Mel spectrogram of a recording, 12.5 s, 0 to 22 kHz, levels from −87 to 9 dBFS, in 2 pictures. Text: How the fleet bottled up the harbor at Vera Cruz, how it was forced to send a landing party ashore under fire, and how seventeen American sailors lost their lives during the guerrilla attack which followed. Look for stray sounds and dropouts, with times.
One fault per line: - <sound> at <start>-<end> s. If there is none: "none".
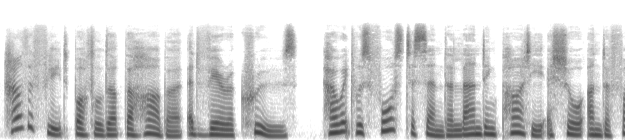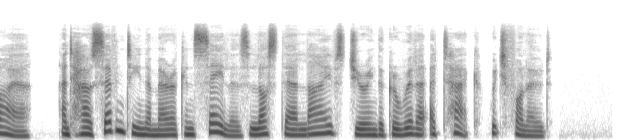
none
